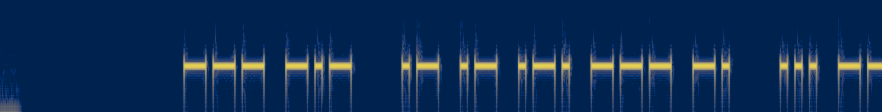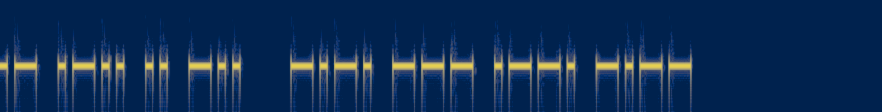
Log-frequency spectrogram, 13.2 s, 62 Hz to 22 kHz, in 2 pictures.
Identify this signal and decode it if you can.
Morse code, heard as a keyed tone, about 22 wpm, 700 Hz. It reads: OK AARON SOLID COPY
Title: K1USN SST QSO Practice 22wpm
